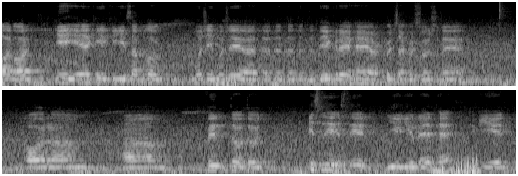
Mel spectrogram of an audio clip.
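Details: Male who stammers, speaking Hindi, describes blocking when he stammers; word repetition heard; stuttering.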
